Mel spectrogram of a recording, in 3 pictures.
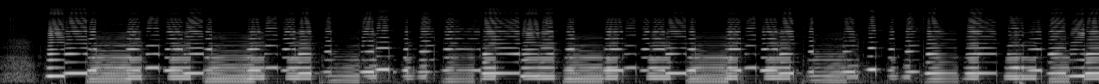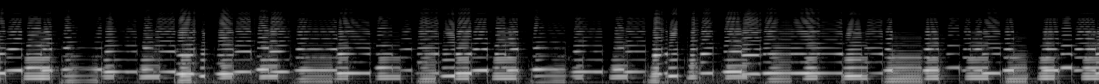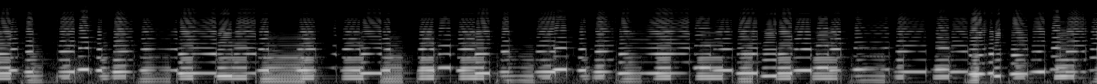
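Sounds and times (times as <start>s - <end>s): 
mazurka music: 0.4s - 32.9s.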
